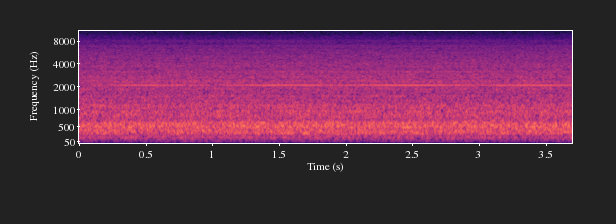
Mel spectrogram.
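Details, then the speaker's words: HPEVS AC-50 induction motor driven by a Curtis 1239-8501 144V controller, bench-tested: thin steady high whine over a hiss as the motor spins up, gone once up to speed. Motor runs silent on old 96V controller; source unconfirmed. "Once it gets up to speed, that noise goes away."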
